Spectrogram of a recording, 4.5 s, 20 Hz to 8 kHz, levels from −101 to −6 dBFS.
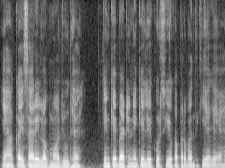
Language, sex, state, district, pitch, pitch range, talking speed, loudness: Hindi, male, Jharkhand, Ranchi, 120 Hz, 115-120 Hz, 210 wpm, -15 LUFS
